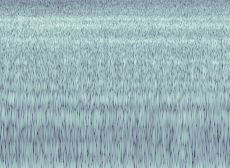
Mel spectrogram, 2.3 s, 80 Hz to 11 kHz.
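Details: Pinzgauer first start in about 3 years after fuel pump replacement: even, steady low idle with a smooth regular beat and no misses or knocks; the engine is idling healthy.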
